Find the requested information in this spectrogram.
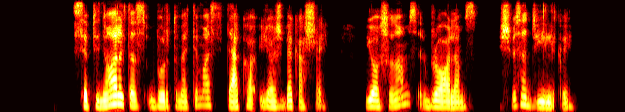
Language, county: Lithuanian, Kaunas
